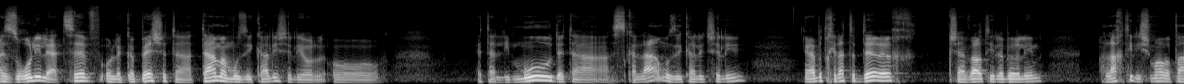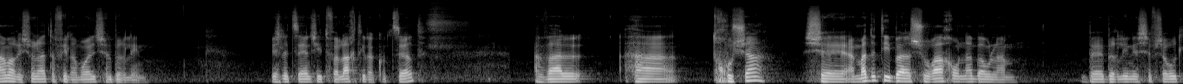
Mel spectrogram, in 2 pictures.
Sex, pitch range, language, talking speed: male, 120-145 Hz, Hebrew, 110 wpm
